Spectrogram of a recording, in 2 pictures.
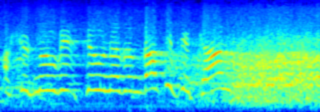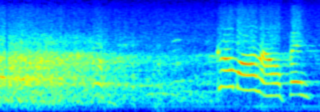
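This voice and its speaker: A piping, bright child's voice, a cheeky little Northern English schemer in a radio comedy. He sounds quick-witted and mock-innocent on a muffled old broadcast. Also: extremely high pitch, in a large hall, a little hiss or hum, exaggerated voice. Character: cheeky, scheming schoolboy imp. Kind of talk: 1970 radio sitcom acting.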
